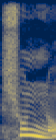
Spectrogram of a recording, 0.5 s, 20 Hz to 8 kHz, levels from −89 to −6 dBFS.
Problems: background sounds at intervals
